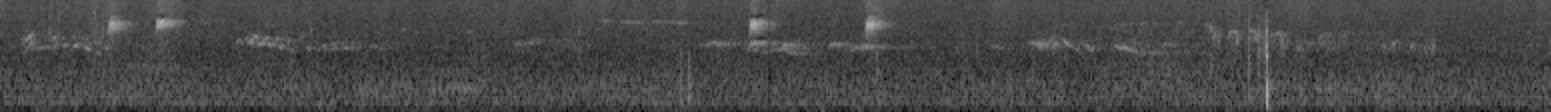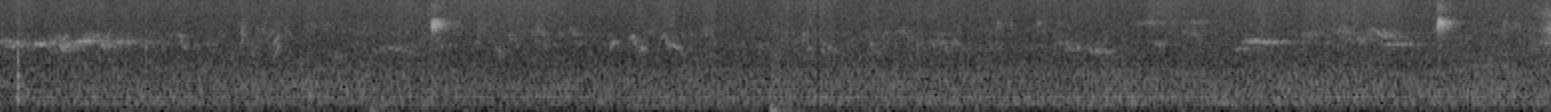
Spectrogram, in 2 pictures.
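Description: A full beehive of honey bees gives off a soft, steady buzzing hum that runs throughout, with scattered faint clicks and a few distant bird chirps over it, recorded outdoors in an orchard.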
